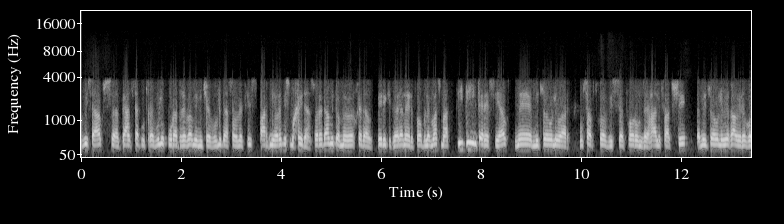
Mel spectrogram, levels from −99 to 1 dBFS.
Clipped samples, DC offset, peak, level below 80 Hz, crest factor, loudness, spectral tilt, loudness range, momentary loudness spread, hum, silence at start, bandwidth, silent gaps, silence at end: under 0.1%; under 0.1%; -10 dBFS; -72 dBFS; 12 dB; -23 LUFS; -8.5 dB/octave; 1 LU; 5 LU; none; 0 s; 4.1 kHz; none; 0 s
